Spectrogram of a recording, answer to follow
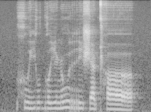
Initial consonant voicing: voiceless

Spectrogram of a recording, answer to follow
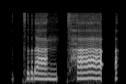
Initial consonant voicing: voiceless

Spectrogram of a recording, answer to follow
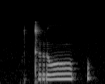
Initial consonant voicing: voiceless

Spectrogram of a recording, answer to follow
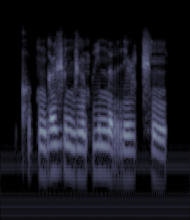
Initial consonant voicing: voiceless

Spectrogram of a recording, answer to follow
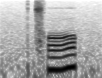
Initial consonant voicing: voiceless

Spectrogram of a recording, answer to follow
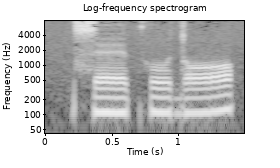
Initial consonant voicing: voiceless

